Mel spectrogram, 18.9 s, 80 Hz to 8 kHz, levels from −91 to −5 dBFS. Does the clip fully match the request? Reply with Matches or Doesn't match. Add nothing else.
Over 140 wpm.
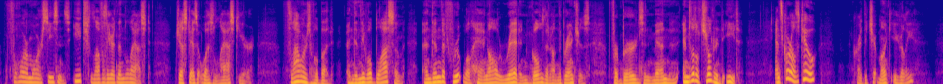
Matches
